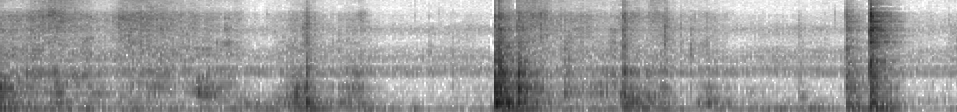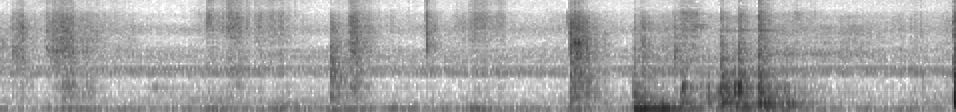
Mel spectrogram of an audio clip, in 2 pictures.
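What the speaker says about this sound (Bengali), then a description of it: "এবার এই টাইমে আমি স্লো আঁচে একটু চিনি দিয়ে দেবো। দিয়ে ভালোভাবে এটাকে নাড়তে থাকবো।" Sugar being stirred into thickened chhana payesh over a slow flame, with a utensil scraping and clinking against the pot in irregular knocks and bursts, close and fairly loud, with quiet pauses between strokes.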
